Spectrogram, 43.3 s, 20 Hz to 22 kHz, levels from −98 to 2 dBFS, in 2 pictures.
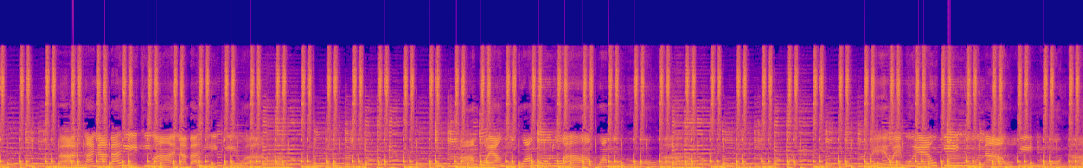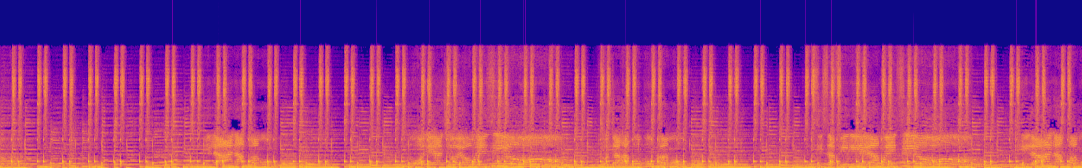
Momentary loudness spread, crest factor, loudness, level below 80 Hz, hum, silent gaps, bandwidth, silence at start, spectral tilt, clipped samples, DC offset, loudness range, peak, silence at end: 4 LU; 14 dB; -13 LUFS; -24 dBFS; none; none; 16.5 kHz; 0 s; -4 dB/octave; under 0.1%; under 0.1%; 2 LU; 0 dBFS; 0 s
